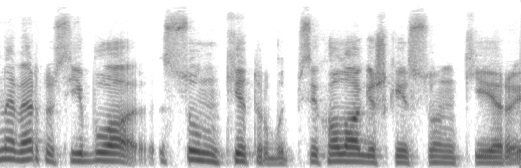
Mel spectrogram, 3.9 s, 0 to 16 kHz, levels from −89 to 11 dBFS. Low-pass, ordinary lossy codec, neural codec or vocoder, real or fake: 14.4 kHz; MP3, 96 kbps; vocoder, 44.1 kHz, 128 mel bands every 512 samples, BigVGAN v2; fake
